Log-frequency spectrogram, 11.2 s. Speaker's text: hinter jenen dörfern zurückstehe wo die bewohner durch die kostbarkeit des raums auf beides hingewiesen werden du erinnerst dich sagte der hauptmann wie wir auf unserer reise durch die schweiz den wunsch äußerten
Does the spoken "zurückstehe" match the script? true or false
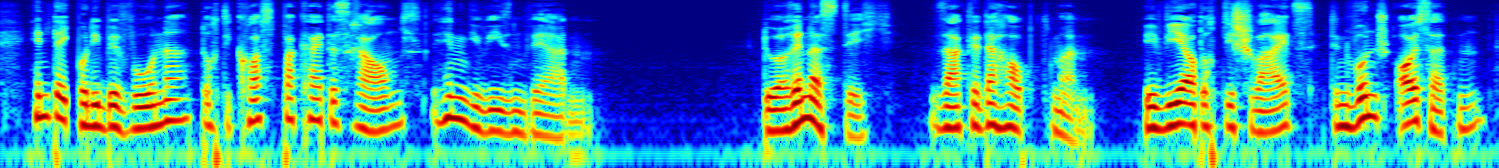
false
